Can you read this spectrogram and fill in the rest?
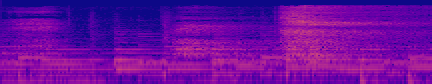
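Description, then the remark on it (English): An audible deep breath: a long airy inhale followed by a stronger, rushing exhale, with no talking over it; a person taking a deep breath in and then out. “We take a deep breath in and take a deep breath out.”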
